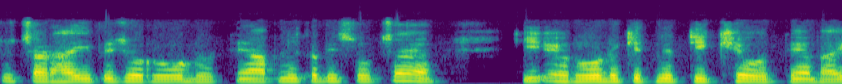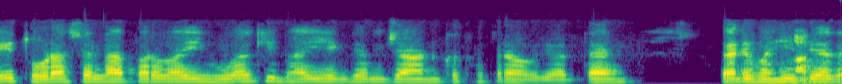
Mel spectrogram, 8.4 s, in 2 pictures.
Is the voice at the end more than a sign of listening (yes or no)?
no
